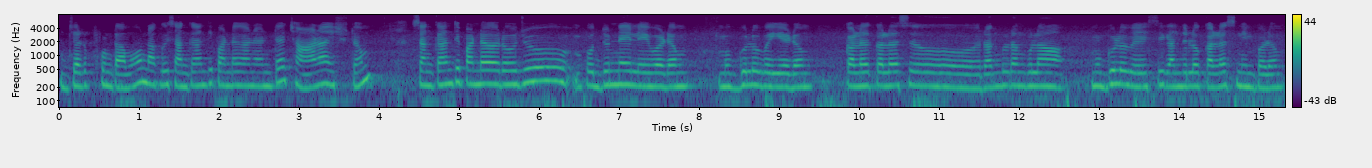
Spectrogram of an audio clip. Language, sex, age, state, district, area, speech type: Telugu, female, 18-30, Andhra Pradesh, Srikakulam, urban, spontaneous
